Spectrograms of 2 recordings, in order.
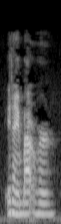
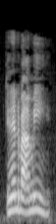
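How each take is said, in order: First: Said in the usual way. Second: It ain't about me, with "me" hit hard and loud; a loud declaration that this is not about "me"; stress on me. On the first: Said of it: "I was saying that in the two-person view". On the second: Shown as a demonstration. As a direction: punch the word "me" and make it louder. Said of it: "y'all know what I'm saying".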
